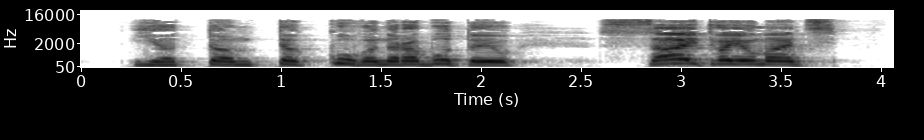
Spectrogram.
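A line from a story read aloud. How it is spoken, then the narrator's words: Growl. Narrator (Russian): рыкнул Анхайлик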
